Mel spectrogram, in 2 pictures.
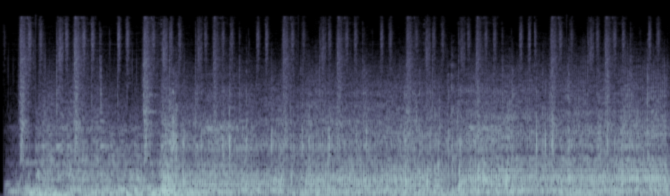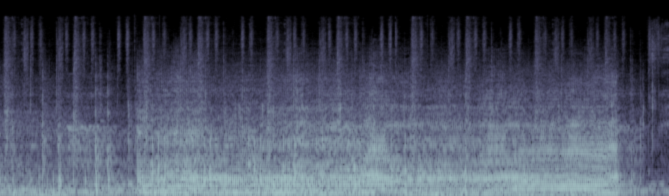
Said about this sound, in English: So if you're wondering what that was a helicopter gunship, minigun, firing massive bursts in Mexico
